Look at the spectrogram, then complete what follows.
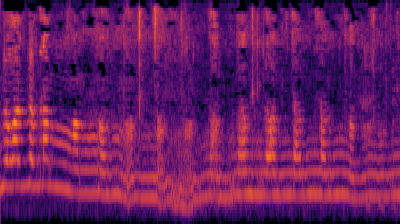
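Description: A cat in a played video clip yowls in one long, drawn-out wavering cry that rises and dips in pitch, loud, continuing steadily for about four seconds with no talking.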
